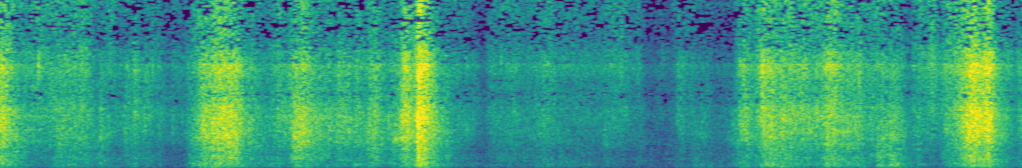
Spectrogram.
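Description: Plastic bags rustling and being handled in irregular swells as things are rummaged through, loudest about four seconds in.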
